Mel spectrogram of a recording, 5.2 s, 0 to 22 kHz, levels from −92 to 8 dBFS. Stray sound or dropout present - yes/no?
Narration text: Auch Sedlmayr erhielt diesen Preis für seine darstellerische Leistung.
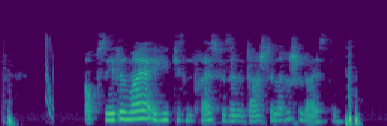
yes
